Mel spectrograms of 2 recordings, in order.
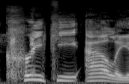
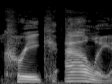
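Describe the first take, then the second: First: The first word is said with two syllables. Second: The first word is said with one syllable. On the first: The speaker calls it right. "It is Creaky Alley" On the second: The speaker calls it wrong. "It's not Creek Alley"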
